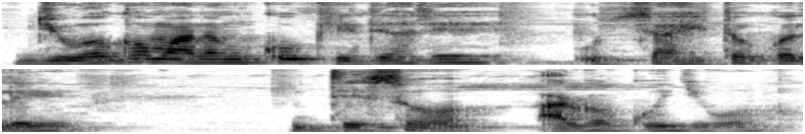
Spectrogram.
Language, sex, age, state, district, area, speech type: Odia, male, 18-30, Odisha, Balangir, urban, spontaneous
